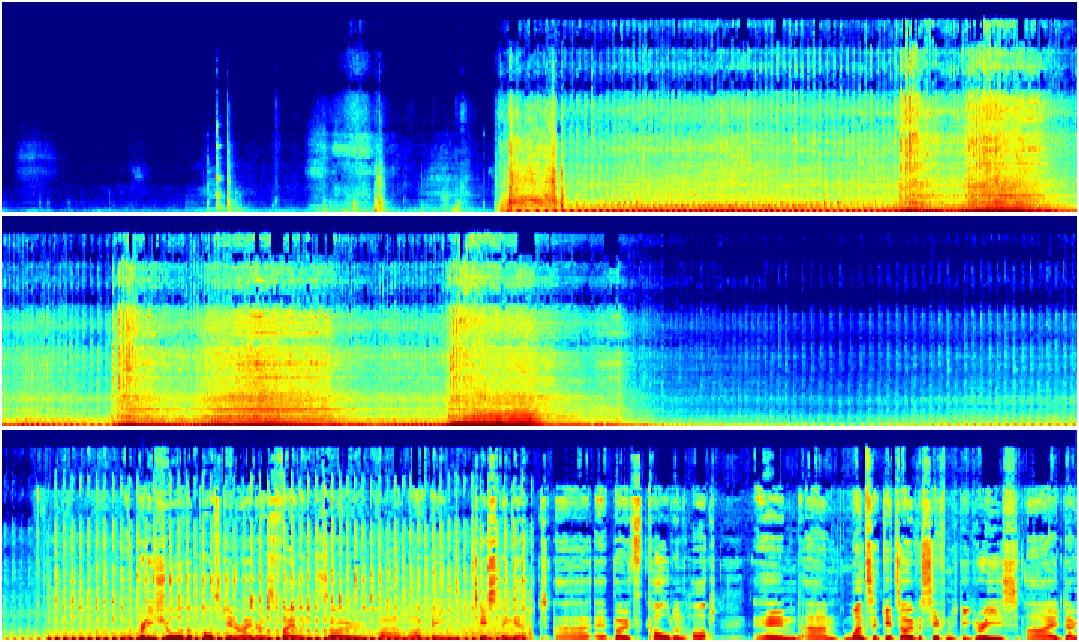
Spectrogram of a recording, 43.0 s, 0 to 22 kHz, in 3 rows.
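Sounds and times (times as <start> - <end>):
motorcycle engine starting and revving: 6.6 - 35.8.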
